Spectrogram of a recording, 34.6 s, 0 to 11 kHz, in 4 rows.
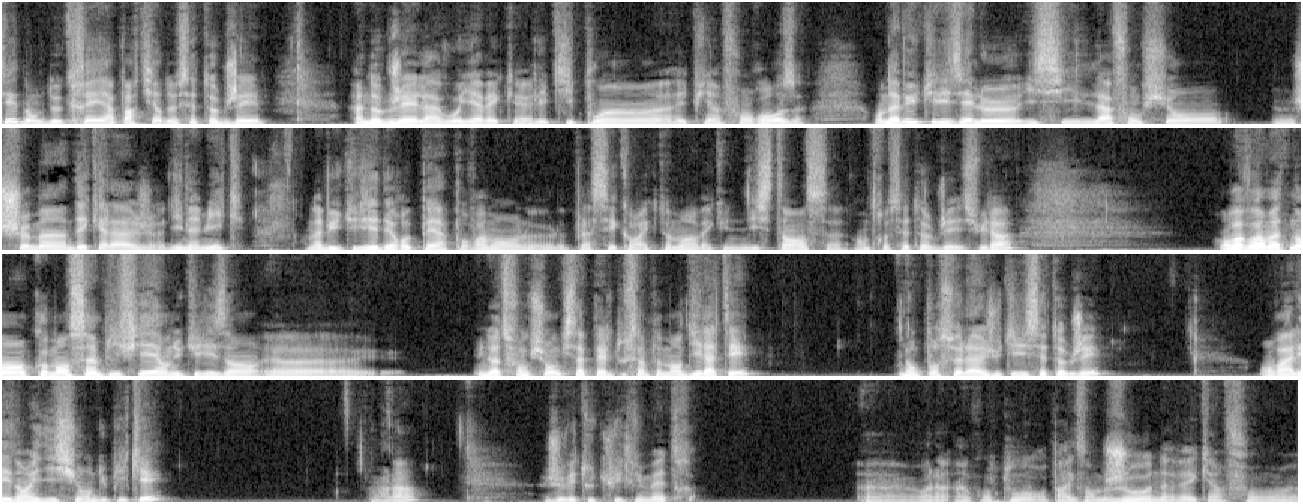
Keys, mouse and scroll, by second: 0.2 click, 0.7 click, 2.2 click, 6.3 click, 10.9 click, 14.3 click, 15.4 click, 17.1 click, 19.7 click, 22.5 click, 23.0 click, 26.1 click, 28.5 click, 32.7 shift+click.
